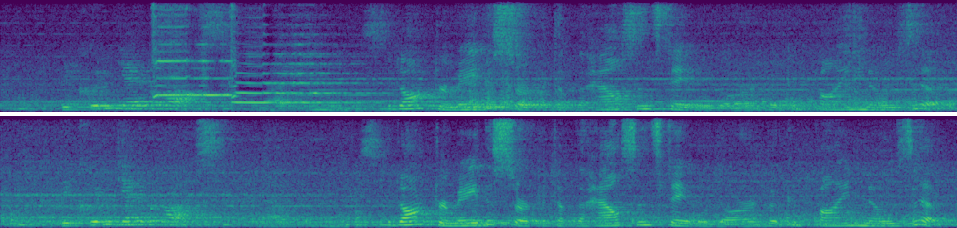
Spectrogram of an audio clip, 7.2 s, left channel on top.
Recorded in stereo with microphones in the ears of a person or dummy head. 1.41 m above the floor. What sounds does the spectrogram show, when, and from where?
0.5 s a woman speaking: 85° right, 0.9 m; by 2.9 s 90° right, 3 m
2.9 s a woman speaking: 30° right (ahead or behind), 0.6 m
